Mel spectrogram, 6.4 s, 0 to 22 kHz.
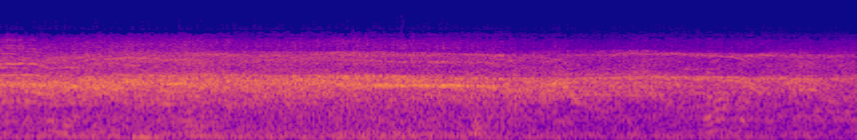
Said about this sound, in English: On February 11th, they did their first live U.S. concert at the Washington Coliseum with …, …, and … in front of 20,000 screaming fans.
